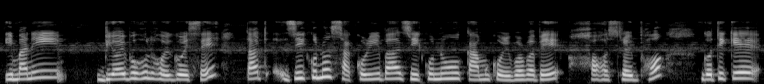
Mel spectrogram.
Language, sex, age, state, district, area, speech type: Assamese, female, 45-60, Assam, Dibrugarh, rural, spontaneous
